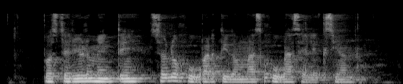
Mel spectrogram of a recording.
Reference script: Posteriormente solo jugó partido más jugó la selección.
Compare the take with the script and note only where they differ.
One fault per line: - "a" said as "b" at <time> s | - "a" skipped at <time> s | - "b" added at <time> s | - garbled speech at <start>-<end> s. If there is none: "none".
none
